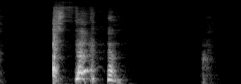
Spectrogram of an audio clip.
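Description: Three quick harsh coughs in a row, then a faint fourth, from an adult with an illness.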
